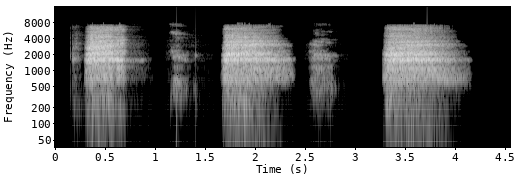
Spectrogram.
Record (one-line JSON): {"exhalation_length": "4.6 s", "exhalation_amplitude": 32768, "exhalation_signal_mean_std_ratio": 0.51, "survey_phase": "beta (2021-08-13 to 2022-03-07)", "age": "18-44", "gender": "Female", "wearing_mask": "No", "symptom_none": true, "symptom_onset": "4 days", "smoker_status": "Never smoked", "respiratory_condition_asthma": false, "respiratory_condition_other": false, "recruitment_source": "REACT", "submission_delay": "1 day", "covid_test_result": "Negative", "covid_test_method": "RT-qPCR", "influenza_a_test_result": "Negative", "influenza_b_test_result": "Negative"}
